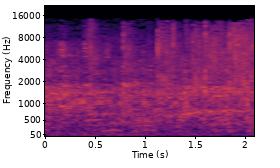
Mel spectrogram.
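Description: An older man laughs heartily.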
